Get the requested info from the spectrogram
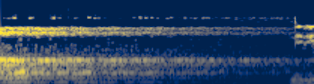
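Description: The end of a man's chanted recitation through a PA system: the last held note dies away in the hall's reverberation and fades nearly to quiet near the end.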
